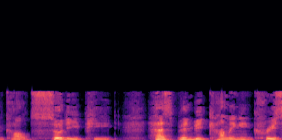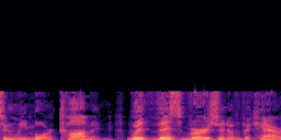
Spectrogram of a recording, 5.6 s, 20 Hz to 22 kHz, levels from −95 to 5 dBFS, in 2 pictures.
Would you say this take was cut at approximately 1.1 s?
no; 1 cut; at 4.0 s

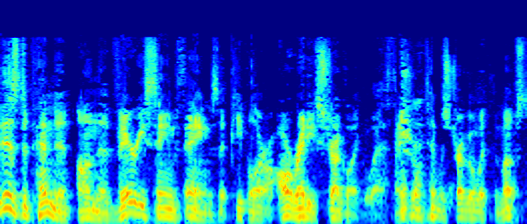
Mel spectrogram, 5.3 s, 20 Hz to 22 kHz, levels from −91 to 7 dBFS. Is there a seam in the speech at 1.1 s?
no; 1 cut; at 3.9 s

